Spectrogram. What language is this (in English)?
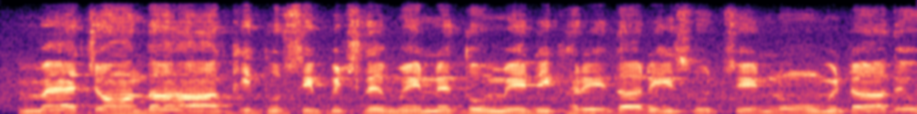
Punjabi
